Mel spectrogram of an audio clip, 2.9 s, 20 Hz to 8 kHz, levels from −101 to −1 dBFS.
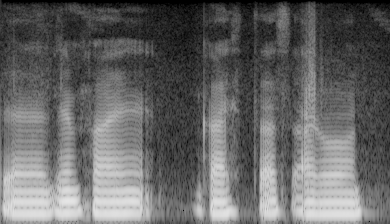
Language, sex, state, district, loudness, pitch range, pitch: Chakma, male, Tripura, Unakoti, -17 LUFS, 110-120 Hz, 115 Hz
